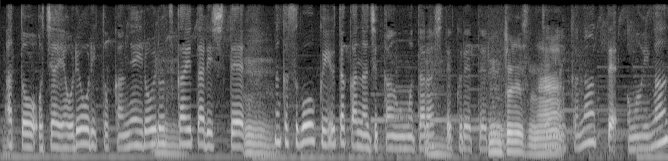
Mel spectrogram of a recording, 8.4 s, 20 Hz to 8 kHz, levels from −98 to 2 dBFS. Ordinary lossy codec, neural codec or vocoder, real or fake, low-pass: none; none; real; 7.2 kHz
